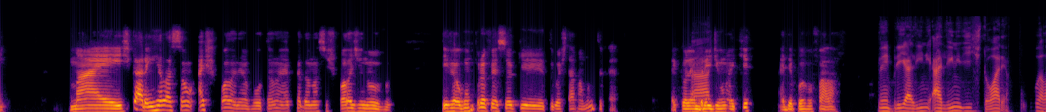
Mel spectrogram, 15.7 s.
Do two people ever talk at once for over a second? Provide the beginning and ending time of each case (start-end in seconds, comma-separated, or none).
none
